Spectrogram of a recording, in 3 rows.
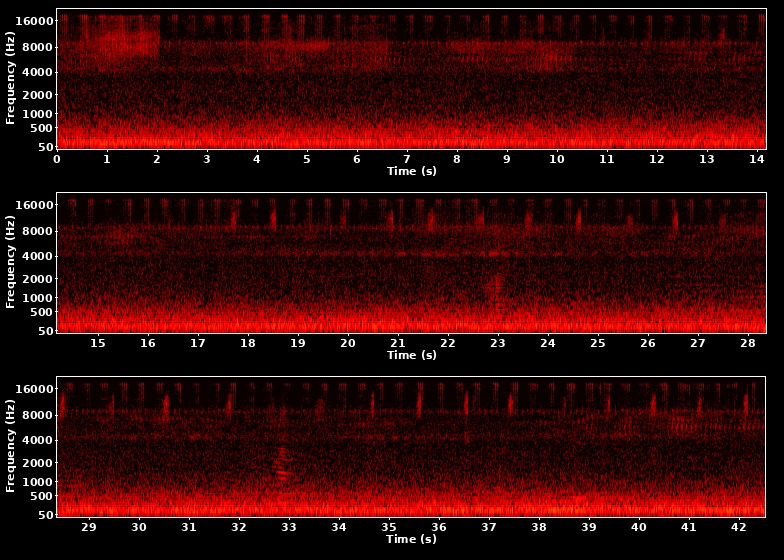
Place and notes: Sigale, Frankreich - Boulevard du Cross, Alpes-Maritimes - Life in a meadow, some cars passing by
Boulevard du Cross, Alpes-Maritimes - Life in a meadow, some cars passing by.
[Hi-MD-recorder Sony MZ-NH900, Beyerdynamic MCE 82]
